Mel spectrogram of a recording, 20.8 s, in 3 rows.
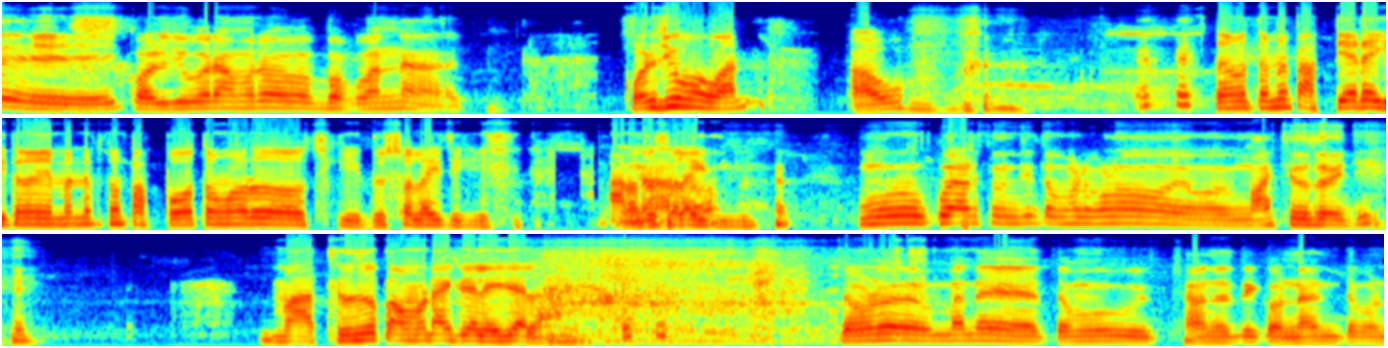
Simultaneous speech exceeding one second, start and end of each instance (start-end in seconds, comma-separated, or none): none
